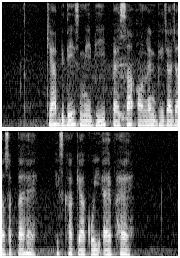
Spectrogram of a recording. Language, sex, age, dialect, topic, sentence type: Hindi, male, 41-45, Garhwali, banking, question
